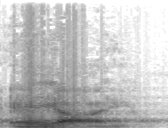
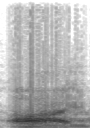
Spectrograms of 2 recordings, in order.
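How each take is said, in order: First: The name is said with two syllables. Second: The name is said as one syllable. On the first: The speaker calls it wrong. "we've all been pronouncing it wrong all these years" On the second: The speaker calls it right. "It's really pronounced I. The A is silent"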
